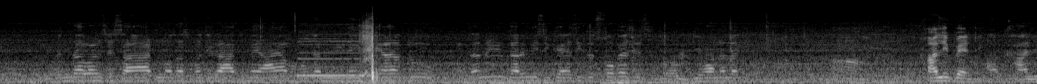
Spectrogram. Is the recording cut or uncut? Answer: uncut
